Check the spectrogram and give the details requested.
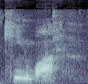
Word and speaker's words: quinoa: pronounced Quinn oh no looks like it's pronounced Winona but it's quinoa so I have that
